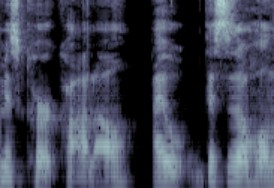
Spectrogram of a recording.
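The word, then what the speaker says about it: Kirkconnell: whole other podcast but that's how you pronounce her last name on google pronunciation and i read just three different links and it says kirk connell so yeah that's where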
